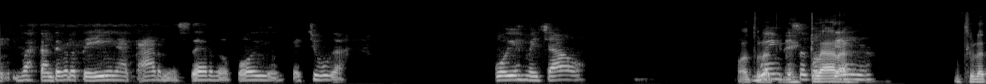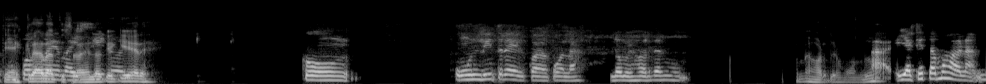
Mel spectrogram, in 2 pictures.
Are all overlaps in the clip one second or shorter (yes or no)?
no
